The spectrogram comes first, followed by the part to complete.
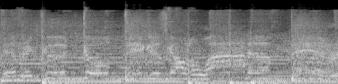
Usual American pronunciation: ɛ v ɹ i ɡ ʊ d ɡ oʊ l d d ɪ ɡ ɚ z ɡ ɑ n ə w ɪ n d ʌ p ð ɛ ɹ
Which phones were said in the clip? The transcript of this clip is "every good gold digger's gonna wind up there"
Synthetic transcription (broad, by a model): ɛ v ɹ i ɡ ʊ d ɡ oʊ l d d ɪ ɡ ɚ z ɡ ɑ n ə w ɪ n ʌ p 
